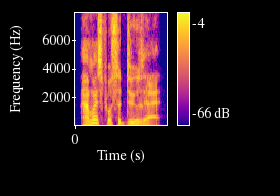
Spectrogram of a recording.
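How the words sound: It is said in a warm, friendly tone. The listener is invited to solve it together. The speaker calls it right. "I'm inviting you to collaborate with me"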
